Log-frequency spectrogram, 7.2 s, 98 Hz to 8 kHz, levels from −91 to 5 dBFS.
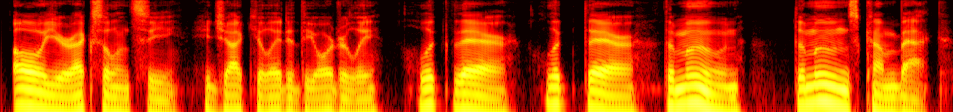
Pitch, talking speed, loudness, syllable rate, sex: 95 Hz, 135 wpm, -19 LUFS, 4.8 syllables/s, male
